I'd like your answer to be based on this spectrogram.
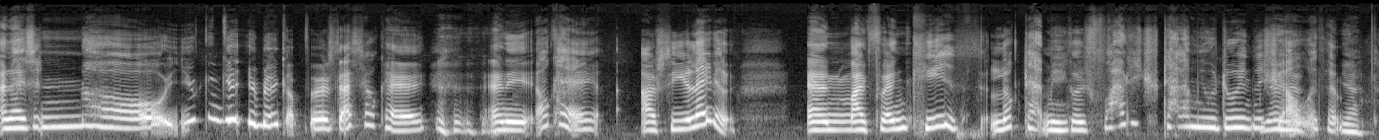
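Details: Real-life speech from a woman, an actress, who has cerebral palsy; dysarthria in cerebral palsy.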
